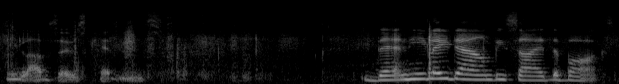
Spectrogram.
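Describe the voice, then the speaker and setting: An older woman reads a children's book in a grandmotherly way. Her pace is very unhurried and her voice has a noticeable creak. She speaks deliberately and adds chatty asides for little listeners. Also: medium pitch, noisy background. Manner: slow, deliberate, grandmotherly read-aloud for young children. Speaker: storybook reader. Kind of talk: reading a children's book aloud with casual asides.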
